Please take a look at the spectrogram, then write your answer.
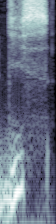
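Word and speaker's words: dix: Okay, de 10 à 20. Okay, so let's start now. 10. Okay, so remember, final X here is pronounced like S, 10, 10, okay, then 11,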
